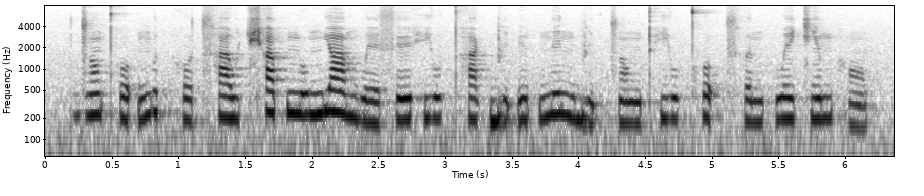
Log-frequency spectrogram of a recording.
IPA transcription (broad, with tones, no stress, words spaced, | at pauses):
d͡zɔ̃˧t̪ʰo˨ʔ ŋu˦t̚ho˨˩t͡sʰa˧wt͡ɕʰa˦p̚ n̪u˧ŋja˥˧mwe˨˩ sẽ˧hju˧ t̪ʰa˦k̚bi˦ʔĩ˦p̚ n̪i˥˧nbi˨ʔ t͡sɔ̃˧ŋt̪ʰju˥˧ kʰo˦ʔt͡sʰə˧nhwe˥˧t͡ɕẽ˦m hɔ̃˨p̚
